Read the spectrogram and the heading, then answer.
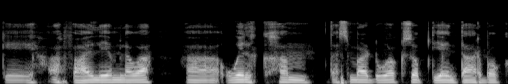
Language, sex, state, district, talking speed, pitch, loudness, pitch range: Mizo, male, Mizoram, Aizawl, 175 wpm, 100 Hz, -17 LUFS, 100-105 Hz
